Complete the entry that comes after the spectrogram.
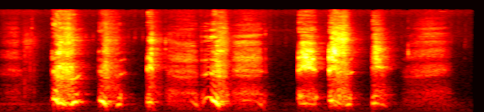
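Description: A king whose health is failing is seized by a harsh, prolonged coughing fit: about seven loud, rasping coughs in quick, uneven bursts, with a short break partway through, ending in a fainter wheezy breath. Prominent, with no talking.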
